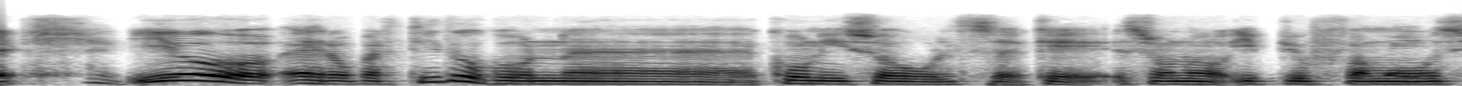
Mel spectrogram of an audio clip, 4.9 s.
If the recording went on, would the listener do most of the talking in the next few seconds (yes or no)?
no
